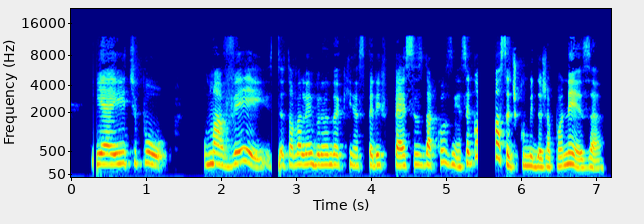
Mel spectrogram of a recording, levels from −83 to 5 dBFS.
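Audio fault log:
0.29–0.36 s and 2.67–2.81 s, Bluetooth dropout: the speech just cuts out, first for about 46 ms and then for about 91 ms, and picks up further along as if it had kept playing. That's likely packets missing the headphones, fitting roughly three and six lost frames.
5.42–5.66 s, playback stall: the speech halts mid-flow for a noticeable 243 ms of silence, then carries on. That's likely the player running dry of data or its thread getting blocked, so the output just sits idle until it recovers.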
